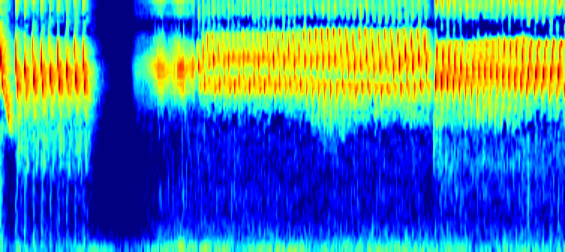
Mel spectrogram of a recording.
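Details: Sharp-voiced young canary singing as a tutor for juvenile birds: a rapid trill, a short break, then sustained buzzy rolling trills lasting several seconds.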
